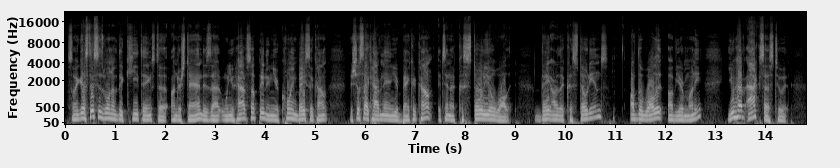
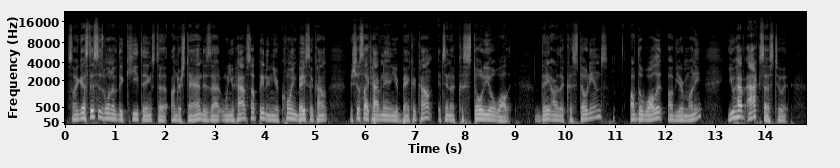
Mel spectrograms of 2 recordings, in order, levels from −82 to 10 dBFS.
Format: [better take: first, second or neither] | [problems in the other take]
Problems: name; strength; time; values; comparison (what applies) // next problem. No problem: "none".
second | distortion; slight; 10 dB below the speech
